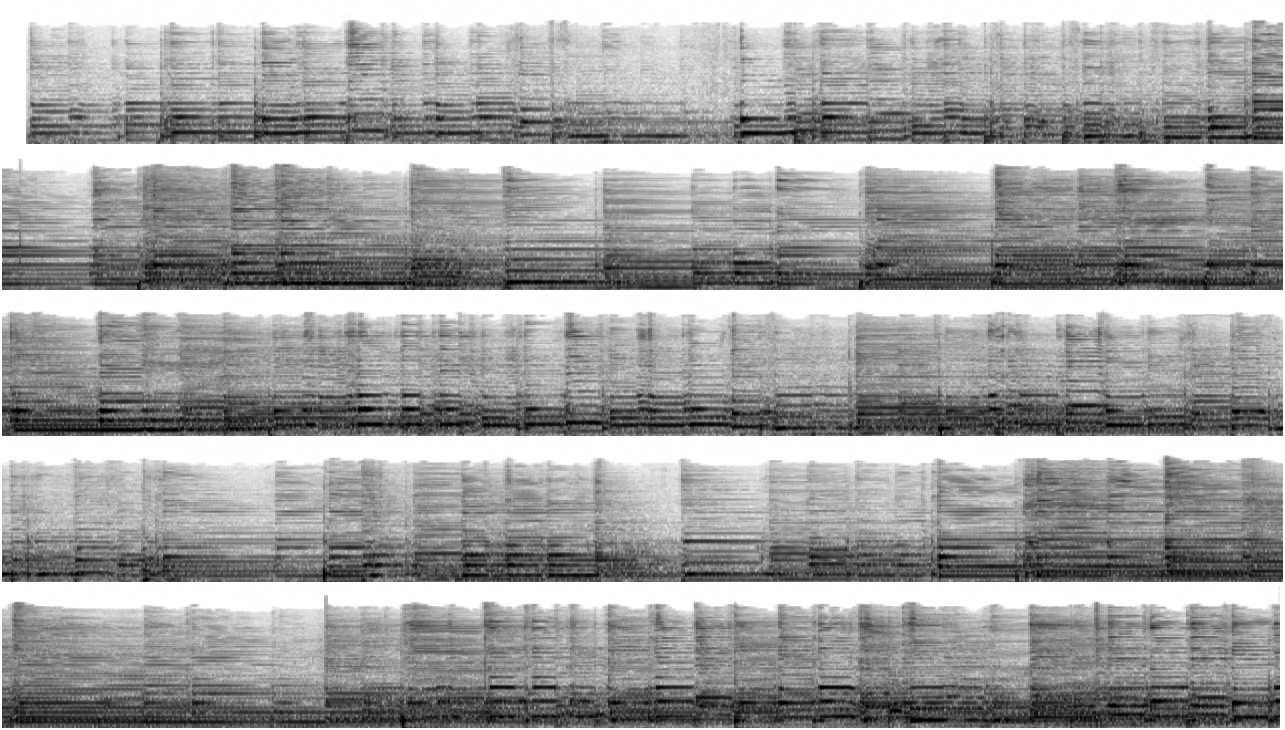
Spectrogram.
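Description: Turkish folk instrumental music on the bağlama (saz), a run of quick plucked notes. It starts softly and gets fuller about four seconds in.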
